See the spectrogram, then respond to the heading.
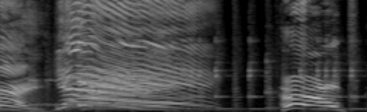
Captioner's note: crowd cheering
